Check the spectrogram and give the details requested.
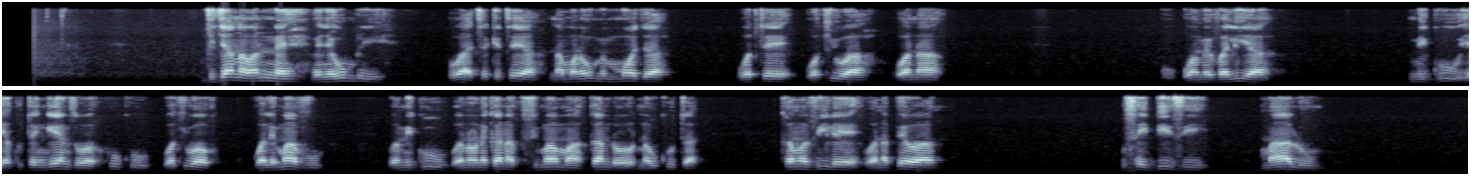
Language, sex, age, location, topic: Swahili, male, 25-35, Nairobi, education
